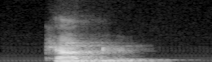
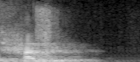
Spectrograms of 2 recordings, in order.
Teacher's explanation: English doesn't have a ha sound, so they replaced ha by ka.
